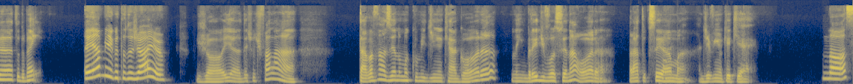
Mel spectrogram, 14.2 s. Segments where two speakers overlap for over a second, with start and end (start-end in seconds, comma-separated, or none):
none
